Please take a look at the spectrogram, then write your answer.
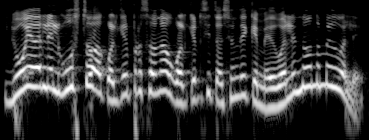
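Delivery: high, proud refusal to cry, rising in pitch; mock-tough self talking herself out of tears; stubborn scoff, voice jumping high; defiant inner vow. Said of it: "me lo tragaba porque decía".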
